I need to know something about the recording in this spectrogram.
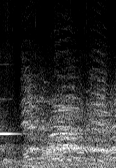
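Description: Many high-pitched voices yelling and cheering at once, overlapping without a break.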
